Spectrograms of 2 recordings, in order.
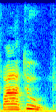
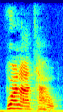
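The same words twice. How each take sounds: First: "Voilà tout" with tout sounding like "too"; corrected French. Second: "Voilà tout" with tout rhyming with "out"; "tout" anglicised to an "ow" vowel; mispronounced French. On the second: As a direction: say "tout" in "Voilà tout" like English "tout", loudly. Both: Shown as a demonstration. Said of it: "Or tout, I think it's".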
